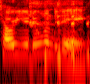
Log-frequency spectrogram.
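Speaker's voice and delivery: mock Yooper small talk; Upper Peninsula accent. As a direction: friendly question in a put-on Yooper accent. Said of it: "up in the U P there".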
